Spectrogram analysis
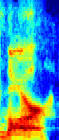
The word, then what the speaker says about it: Meagher: It's actually Marr. Marr. Oh, see? But on the website, it says Meagher, but I guess I'm saying. No, that's how it's spelled, but how it's pronounced is different.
